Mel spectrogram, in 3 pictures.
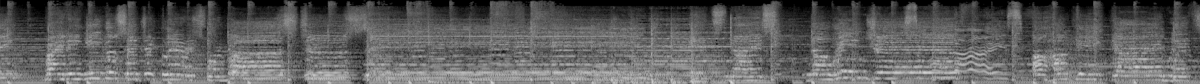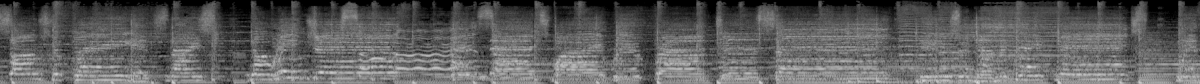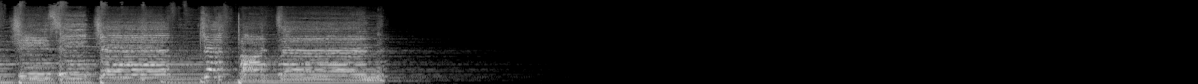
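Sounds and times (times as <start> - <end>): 
song: 0.0 - 28.7.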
